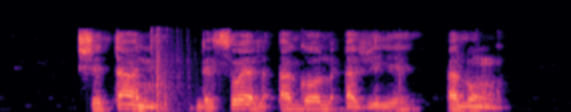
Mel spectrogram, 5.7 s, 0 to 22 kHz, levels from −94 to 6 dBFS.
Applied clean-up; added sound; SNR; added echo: none; Slam; 17 dB; none.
